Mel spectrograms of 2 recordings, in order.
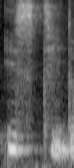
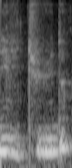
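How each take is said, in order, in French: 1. Le nom se dit avec une prononciation galloise. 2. Le nom se dit avec une prononciation française. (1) "je crois qu'il faudrait prononcer Istide en gallois" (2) "on le trouve francisé en Hiltude"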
